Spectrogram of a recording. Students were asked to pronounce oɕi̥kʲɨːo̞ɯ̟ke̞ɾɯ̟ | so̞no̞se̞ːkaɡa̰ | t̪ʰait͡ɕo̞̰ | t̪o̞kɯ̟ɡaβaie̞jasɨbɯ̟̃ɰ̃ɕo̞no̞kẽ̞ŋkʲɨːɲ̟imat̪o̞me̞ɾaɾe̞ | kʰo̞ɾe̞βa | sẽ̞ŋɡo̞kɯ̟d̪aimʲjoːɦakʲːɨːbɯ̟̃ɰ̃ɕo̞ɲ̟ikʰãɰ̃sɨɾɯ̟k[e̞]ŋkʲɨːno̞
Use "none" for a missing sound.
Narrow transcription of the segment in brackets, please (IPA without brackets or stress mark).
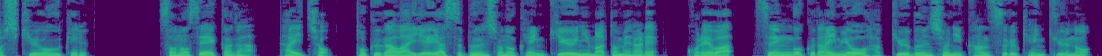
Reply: ẽ̞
